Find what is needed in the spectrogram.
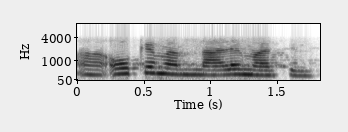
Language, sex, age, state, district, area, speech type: Kannada, female, 18-30, Karnataka, Mysore, urban, conversation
